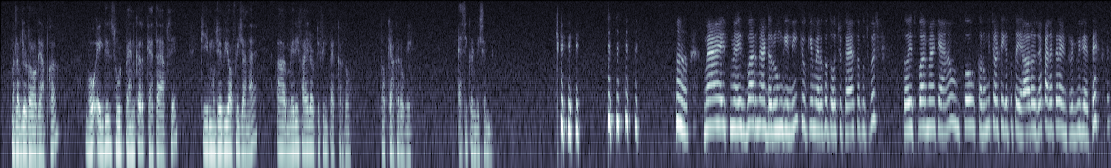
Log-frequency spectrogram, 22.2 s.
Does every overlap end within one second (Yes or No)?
Yes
